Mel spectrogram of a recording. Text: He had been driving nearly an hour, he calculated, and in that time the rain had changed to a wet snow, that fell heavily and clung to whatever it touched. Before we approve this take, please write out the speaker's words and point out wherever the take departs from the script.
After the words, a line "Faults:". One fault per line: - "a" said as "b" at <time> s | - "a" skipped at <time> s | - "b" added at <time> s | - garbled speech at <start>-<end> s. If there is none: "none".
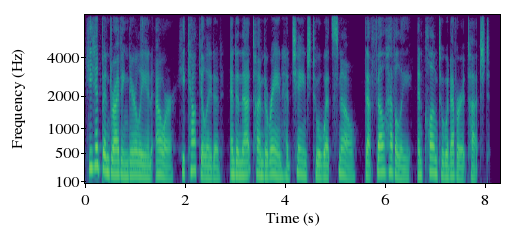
He had been driving nearly an hour, he calculated, and in that time the rain had changed to a wet snow, that fell heavily and clung to whatever it touched.
Faults:
none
